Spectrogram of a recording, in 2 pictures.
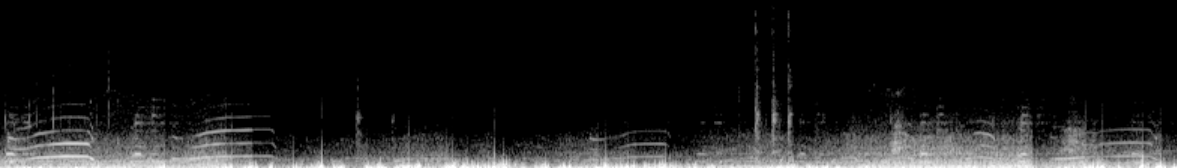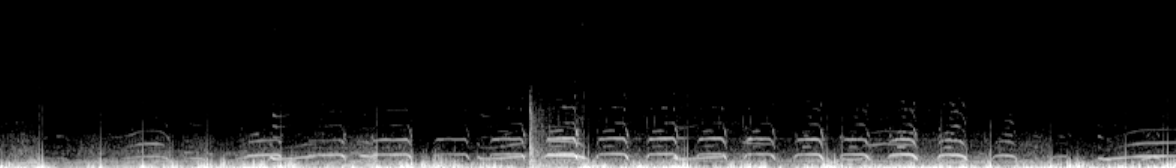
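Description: Gulls calling: a few hooked, yelping calls about a second apart near the start, then a long, rapid run of repeated calls, about two or three a second, through much of the second half. A steady low rumble lies underneath.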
